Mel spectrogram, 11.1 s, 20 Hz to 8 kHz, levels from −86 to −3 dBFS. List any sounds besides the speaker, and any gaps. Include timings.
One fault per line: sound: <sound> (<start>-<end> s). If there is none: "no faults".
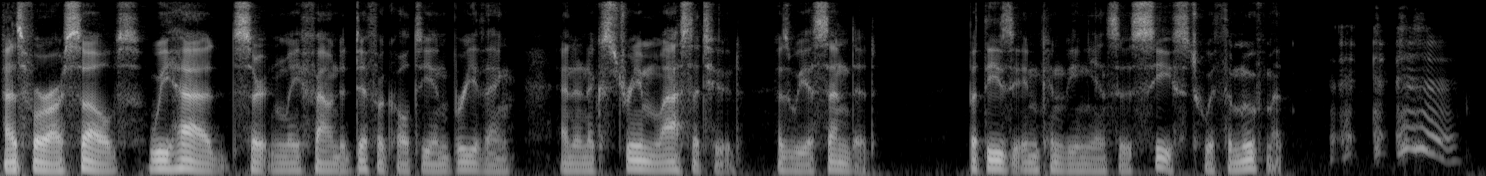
sound: throat clearing (10.0-11.0 s)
